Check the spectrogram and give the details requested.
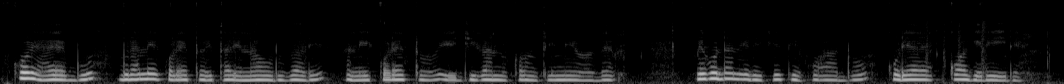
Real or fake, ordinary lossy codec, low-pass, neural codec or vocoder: real; none; 19.8 kHz; none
